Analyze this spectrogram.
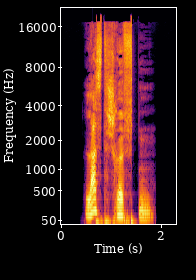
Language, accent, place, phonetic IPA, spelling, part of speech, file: German, Germany, Berlin, [ˈlastˌʃʁɪftn̩], Lastschriften, noun, De-Lastschriften.ogg
- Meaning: plural of Lastschrift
